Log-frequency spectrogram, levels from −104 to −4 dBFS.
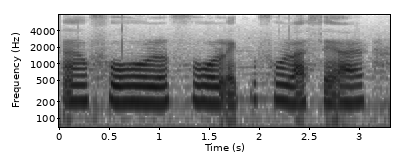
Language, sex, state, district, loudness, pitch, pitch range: Bengali, female, Tripura, West Tripura, -17 LUFS, 195 Hz, 190-205 Hz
